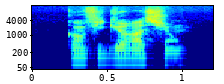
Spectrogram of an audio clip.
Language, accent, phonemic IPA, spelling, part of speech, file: French, France, /kɔ̃.fi.ɡy.ʁa.sjɔ̃/, configuration, noun, LL-Q150 (fra)-configuration.wav
- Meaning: configuration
